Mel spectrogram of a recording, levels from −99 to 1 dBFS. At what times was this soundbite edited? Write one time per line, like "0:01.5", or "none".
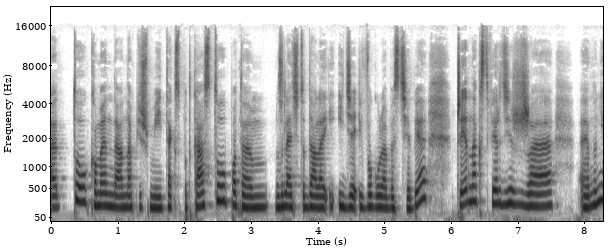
0:04.6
